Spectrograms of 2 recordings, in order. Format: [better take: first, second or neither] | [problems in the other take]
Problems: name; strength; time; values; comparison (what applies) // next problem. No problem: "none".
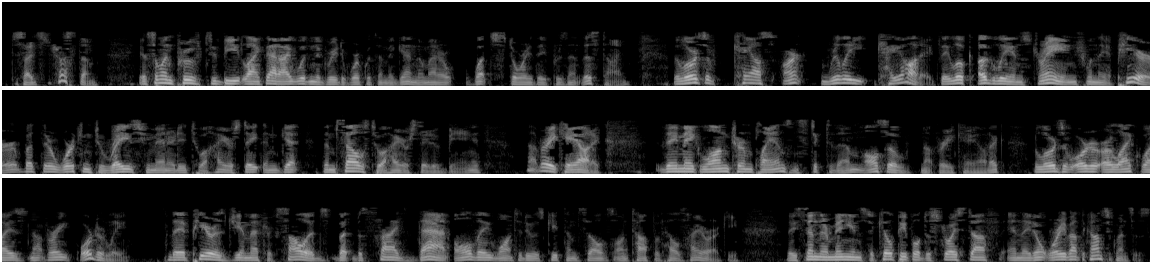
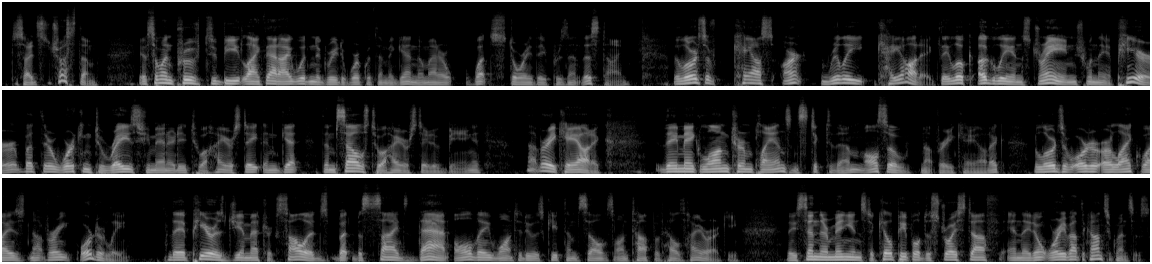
second | garbled, watery; badly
